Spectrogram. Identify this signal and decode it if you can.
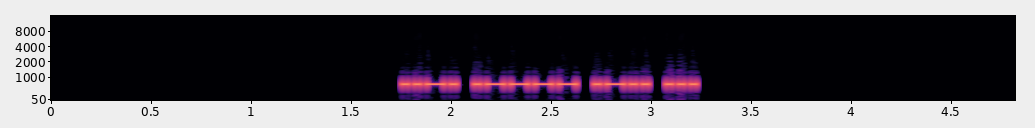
Morse code, heard as a keyed tone, about 39 wpm, 700 Hz. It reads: F1LS
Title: DXCC-100 Call Signs - 4 Characters - 40wpm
